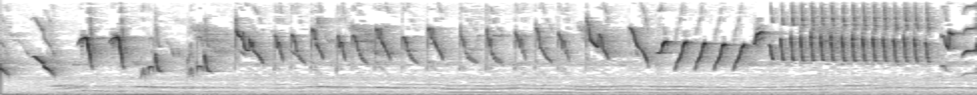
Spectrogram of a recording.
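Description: A white-eye sings a fast, high twittering run of sweeping, slurred notes, ending in a rapid buzzy trill. A faint low hum sits underneath.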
